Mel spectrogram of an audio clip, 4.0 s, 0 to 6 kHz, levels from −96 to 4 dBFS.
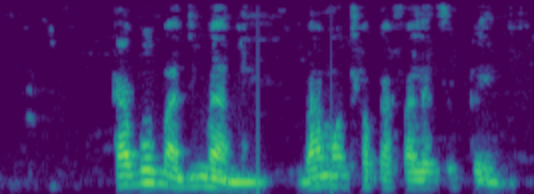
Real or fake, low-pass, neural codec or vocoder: real; 5.4 kHz; none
